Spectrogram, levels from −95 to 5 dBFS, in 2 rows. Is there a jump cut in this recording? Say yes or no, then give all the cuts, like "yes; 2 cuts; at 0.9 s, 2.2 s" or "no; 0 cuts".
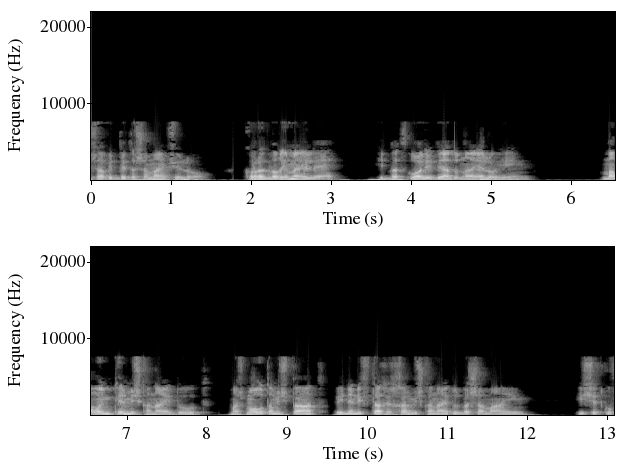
yes; 2 cuts; at 8.1 s, 9.5 s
